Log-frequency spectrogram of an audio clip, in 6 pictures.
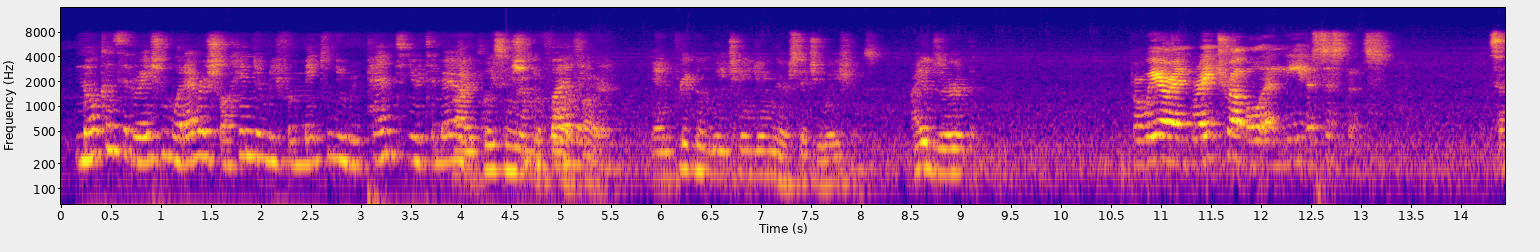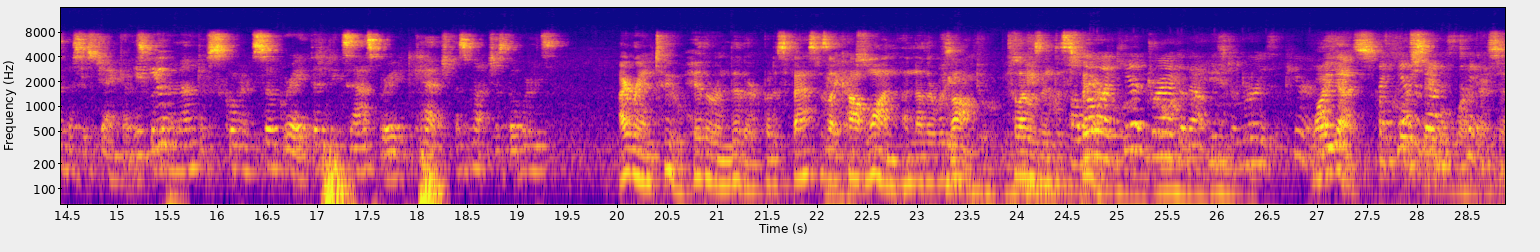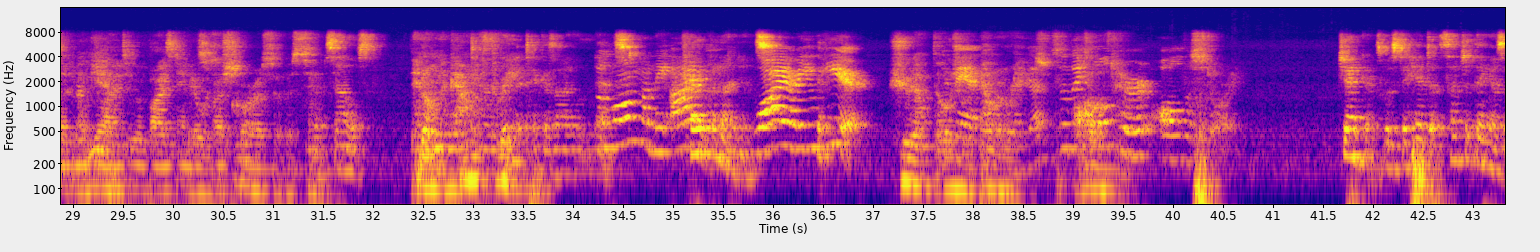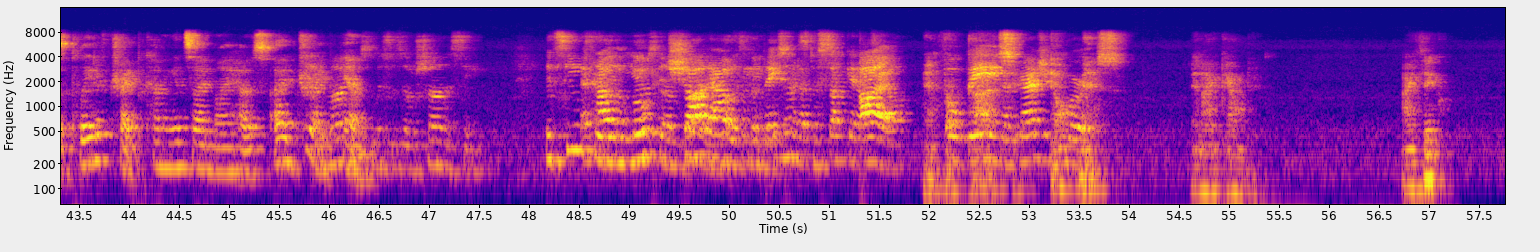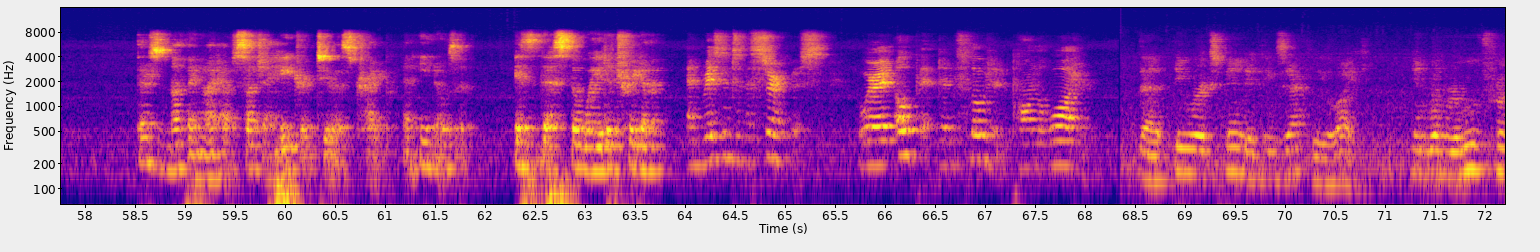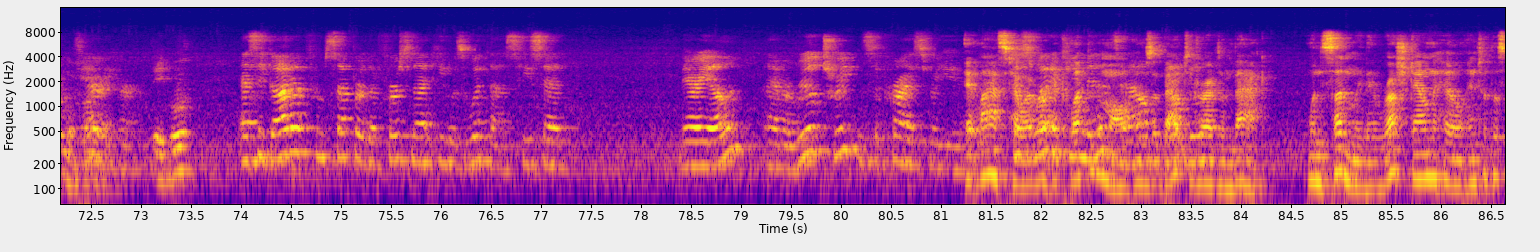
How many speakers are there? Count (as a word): eight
